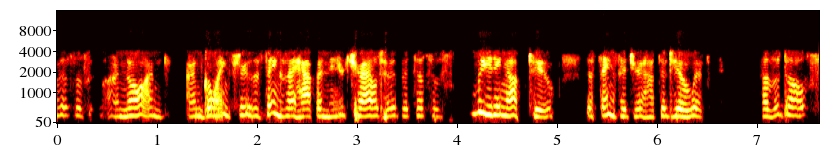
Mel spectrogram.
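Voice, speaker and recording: A woman, as a guest facilitator, speaks gently to an online group and often repeats words as she searches for them. Her voice is hoarse. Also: high-pitched, no room sound, narrow, tinny audio. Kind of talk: informal lecture to an online group.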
